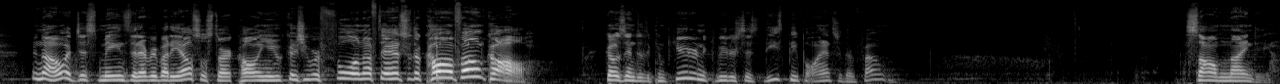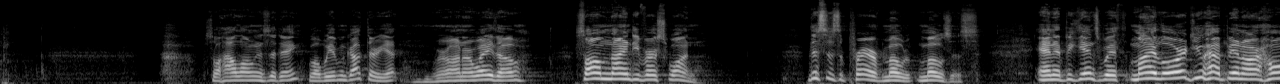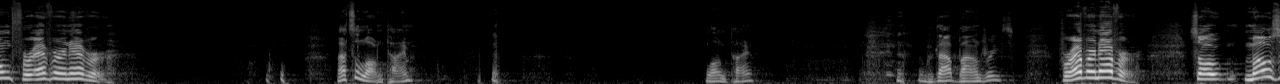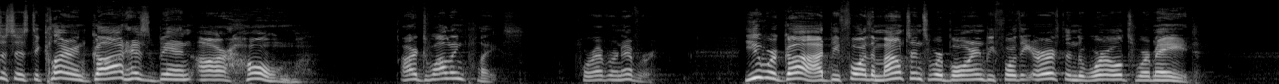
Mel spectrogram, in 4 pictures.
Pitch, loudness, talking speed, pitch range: 215 Hz, -19 LUFS, 145 wpm, 185-255 Hz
